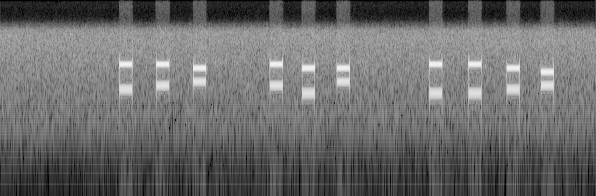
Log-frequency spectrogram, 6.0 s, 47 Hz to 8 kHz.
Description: DTMF, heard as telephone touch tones, dialled by hand, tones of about 130 ms. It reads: 690 920 3357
